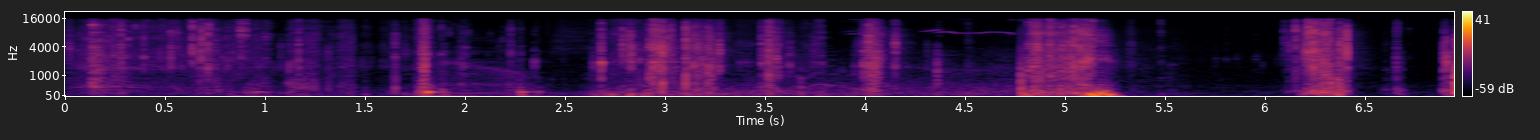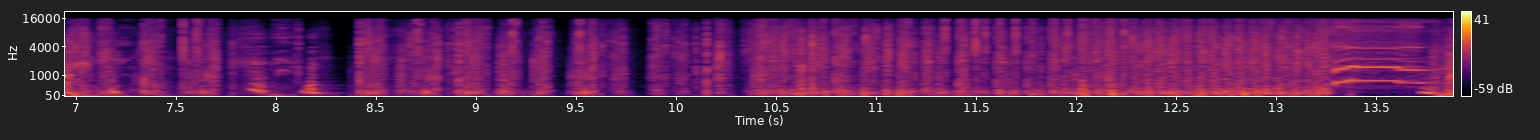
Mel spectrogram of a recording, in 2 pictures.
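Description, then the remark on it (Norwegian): Paper rattling and crinkling in sharp, irregular bursts with brief pauses, building into a dense continuous crackle and a final tearing rip near the end. “Oi, nå ble det høl.”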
